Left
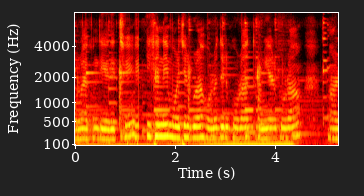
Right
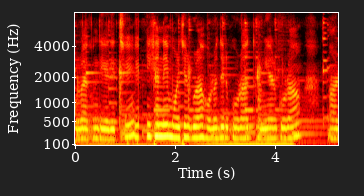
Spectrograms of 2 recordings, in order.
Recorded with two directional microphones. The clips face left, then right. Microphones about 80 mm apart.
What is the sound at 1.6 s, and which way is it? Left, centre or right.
Speech, right.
